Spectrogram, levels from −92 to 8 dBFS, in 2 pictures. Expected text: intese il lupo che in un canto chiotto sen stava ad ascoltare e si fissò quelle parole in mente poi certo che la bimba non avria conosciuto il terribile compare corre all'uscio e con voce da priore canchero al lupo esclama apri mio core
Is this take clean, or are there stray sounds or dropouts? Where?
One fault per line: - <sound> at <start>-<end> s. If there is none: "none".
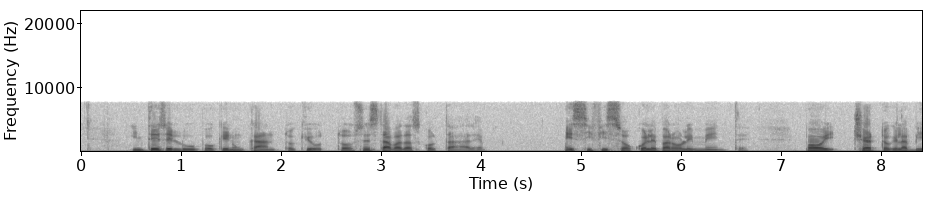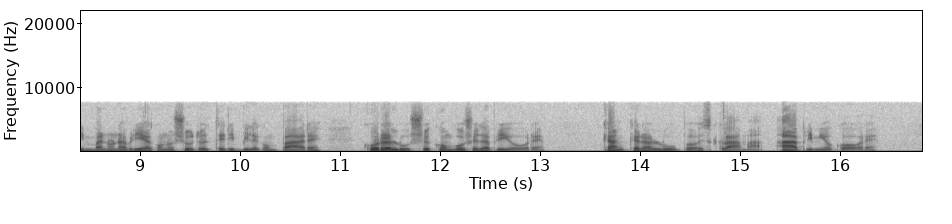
none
